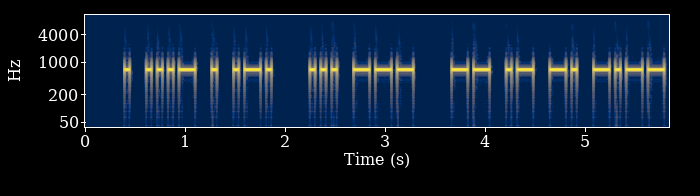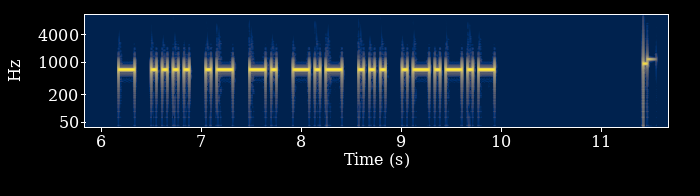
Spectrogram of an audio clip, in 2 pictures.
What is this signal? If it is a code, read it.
Morse code, heard as a keyed tone, about 22 wpm, 700 Hz. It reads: EVER SO MANY THANKS.
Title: Sentences from Top 1000 Words - Review Part 3 - 22wpm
